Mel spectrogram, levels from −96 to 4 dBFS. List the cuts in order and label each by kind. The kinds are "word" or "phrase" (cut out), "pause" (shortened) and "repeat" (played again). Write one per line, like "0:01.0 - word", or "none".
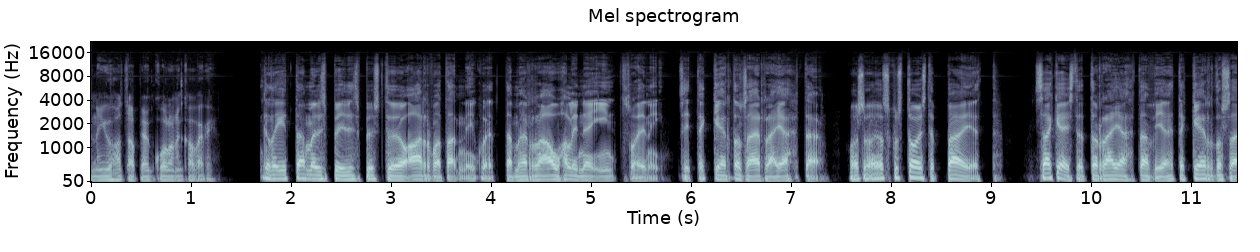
none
